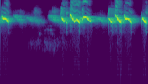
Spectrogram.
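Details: Puteh Raja, the white-crowned shama, during its new-feather season: soft slurred whistles followed by bursts of loud, rapid, warbling notes with sharp upward accents.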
